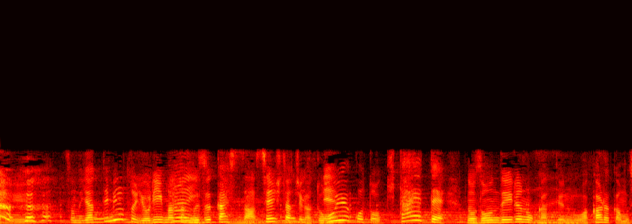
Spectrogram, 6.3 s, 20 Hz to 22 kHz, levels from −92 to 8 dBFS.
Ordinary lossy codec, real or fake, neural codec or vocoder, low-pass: none; real; none; 7.2 kHz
